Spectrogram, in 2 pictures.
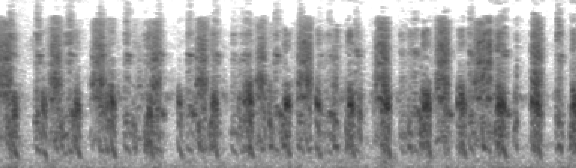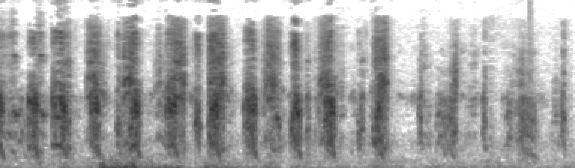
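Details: Breeding-season fight among several male chukar partridges showing off for females, captured from a car. Rapid, rhythmic chuk notes in an unbroken series, roughly two per second, fading slightly near the end.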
